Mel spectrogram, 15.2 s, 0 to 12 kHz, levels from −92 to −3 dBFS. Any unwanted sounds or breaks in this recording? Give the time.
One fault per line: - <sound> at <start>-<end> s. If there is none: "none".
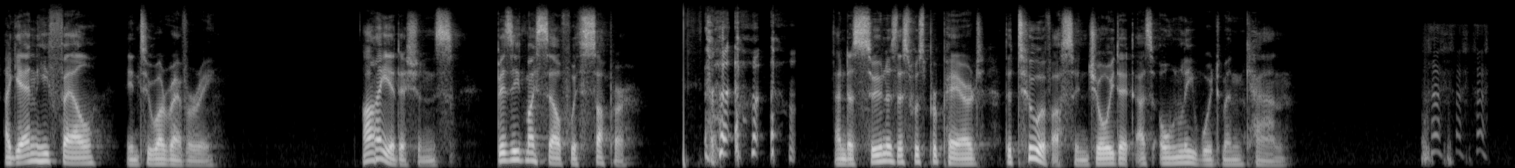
- cough at 6.8-8.0 s
- laugh at 14.2-14.9 s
